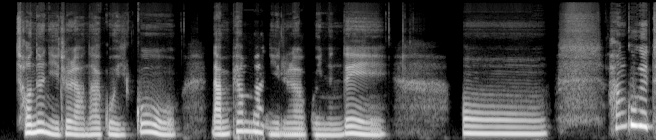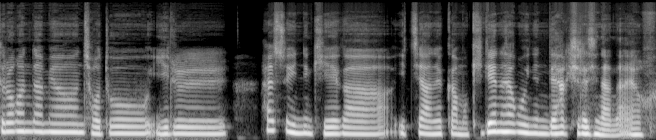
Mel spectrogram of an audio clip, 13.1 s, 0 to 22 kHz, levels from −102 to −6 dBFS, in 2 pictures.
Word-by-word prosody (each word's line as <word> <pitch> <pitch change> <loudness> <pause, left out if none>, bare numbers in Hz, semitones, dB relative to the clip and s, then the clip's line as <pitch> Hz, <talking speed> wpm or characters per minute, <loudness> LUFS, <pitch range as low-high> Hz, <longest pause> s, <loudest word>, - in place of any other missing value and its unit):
저는 225 +1 +3
일을 175 0 -1
안 160 0 -3
하고 170 0 -3
있고 165 0 -2 0.3
남편만 235 +8 0
일을 170 0 -3
하고 165 0 -4
있는데 170 +2 -1 0.8
어 195 -1 -1 0.6
한국에 405 +2 +4
들어간다면 245 -4 +2
저도 195 0 0
'일을 185 0 -1 0.3
할 280 -1 -1
수 275 -2 -4
있는 205 -3 +2
기회가 185 0 -1
있지 200 +1 -4
않을까.' 185 0 0
뭐 165 - -3
기대는 250 +4 +4
하고 240 -2 +4
있는데 195 -2 +1
확실하진 190 -2 +2
않아요. 155 +3 0
195 Hz, 275 characters per minute, -21 LUFS, 180-230 Hz, 0.8 s, 한국에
